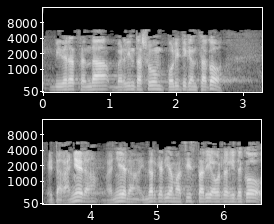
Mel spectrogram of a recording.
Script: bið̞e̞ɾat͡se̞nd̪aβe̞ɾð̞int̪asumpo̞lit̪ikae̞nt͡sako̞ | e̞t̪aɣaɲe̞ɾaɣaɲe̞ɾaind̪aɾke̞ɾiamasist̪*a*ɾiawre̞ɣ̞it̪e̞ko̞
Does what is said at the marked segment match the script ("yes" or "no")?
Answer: yes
